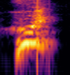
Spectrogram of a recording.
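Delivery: short, high yelp; sudden high "hooey", like a dog hearing a whistle; imitated dog perk-up. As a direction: pop out a high startled dog noise. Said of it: "you're like".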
